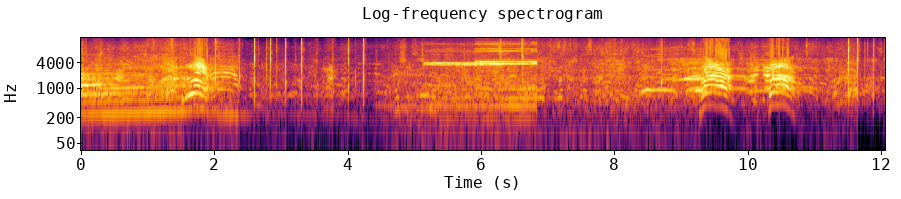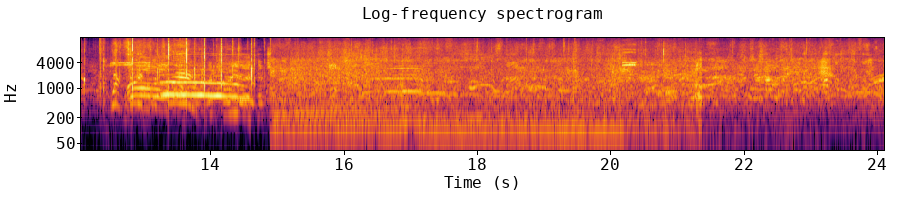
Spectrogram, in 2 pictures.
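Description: Stadium noise at a high school football game: the crowd shouting and cheering, with held brass-band notes and a run of sharp hits a couple of seconds in. A low held note sounds from about halfway until a few seconds before the end.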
